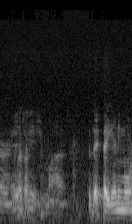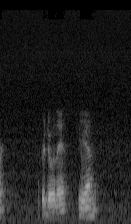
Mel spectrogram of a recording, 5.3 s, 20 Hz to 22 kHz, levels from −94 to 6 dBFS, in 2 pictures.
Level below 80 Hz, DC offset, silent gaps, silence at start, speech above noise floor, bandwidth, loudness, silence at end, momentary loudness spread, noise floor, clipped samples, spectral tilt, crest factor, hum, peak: -72 dBFS; under 0.1%; none; 0 s; 30 dB; 19 kHz; -33 LUFS; 0.65 s; 22 LU; -63 dBFS; under 0.1%; -7.5 dB/octave; 24 dB; none; -12 dBFS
